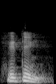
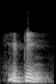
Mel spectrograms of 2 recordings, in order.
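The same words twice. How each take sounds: The two takes are said the same way.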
